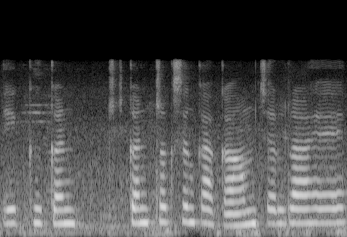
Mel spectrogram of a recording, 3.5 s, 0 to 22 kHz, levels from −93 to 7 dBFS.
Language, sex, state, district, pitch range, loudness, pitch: Hindi, female, Rajasthan, Jaisalmer, 230-245 Hz, -15 LUFS, 240 Hz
